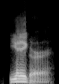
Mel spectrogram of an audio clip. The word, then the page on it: jaeger: American English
